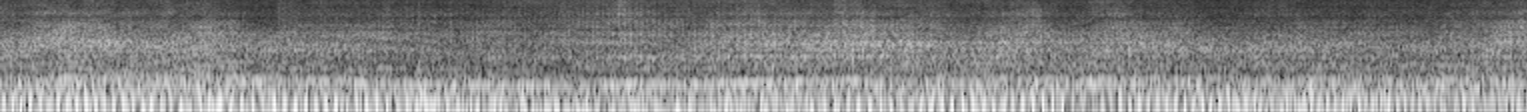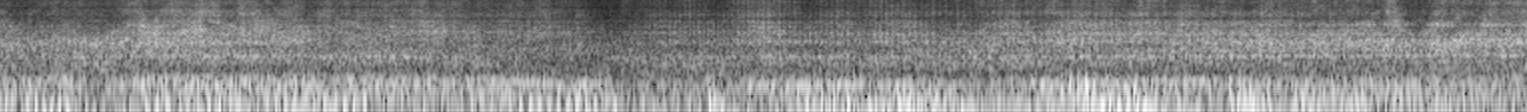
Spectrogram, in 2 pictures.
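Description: Loud exhaust of an intercity bus's diesel engine, heard from close behind as the bus drives on, its pitch rising and falling with the revs.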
